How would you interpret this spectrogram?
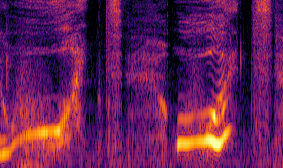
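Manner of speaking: stunned disbelief, high; shocked what. Retold or imitated. The desk lady hearing of the attack, high shocked disbelief. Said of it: "And then she's like".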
